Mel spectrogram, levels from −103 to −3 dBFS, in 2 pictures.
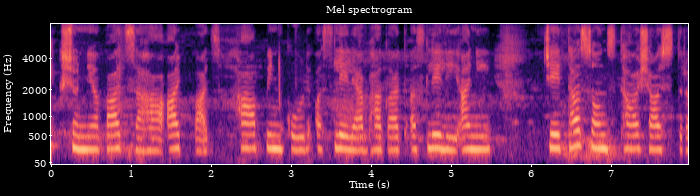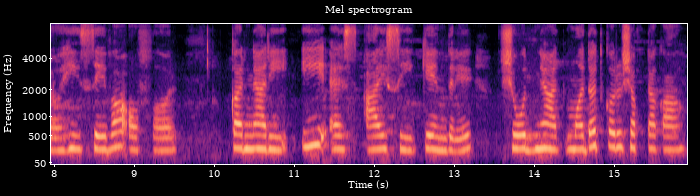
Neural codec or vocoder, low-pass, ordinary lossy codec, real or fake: none; none; none; real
